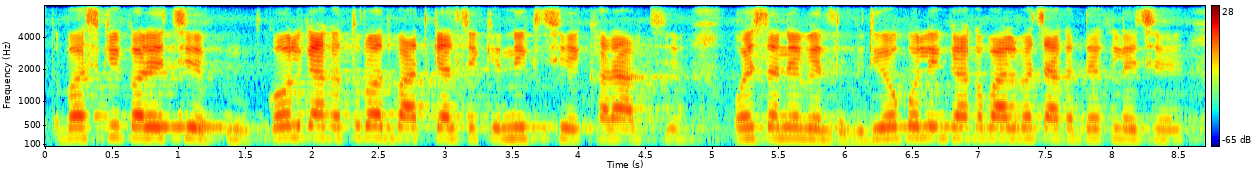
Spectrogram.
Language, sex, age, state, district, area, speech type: Maithili, female, 30-45, Bihar, Supaul, urban, spontaneous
